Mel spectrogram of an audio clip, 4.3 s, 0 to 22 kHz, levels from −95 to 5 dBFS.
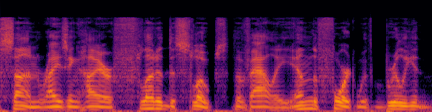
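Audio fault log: Throughout, channel delay (comb filtering): one channel of the speech reaches the mix roughly 5 ms behind the other, and when the two are folded to mono, whatever they share cancels at regularly spaced frequencies, the first notch sitting somewhere around 100 Hz with further gaps stacked evenly above it. Those fixed holes carve the spectrum into teeth, so the voice comes across hollow and phasey, with a thin, boxy colouring that never moves.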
